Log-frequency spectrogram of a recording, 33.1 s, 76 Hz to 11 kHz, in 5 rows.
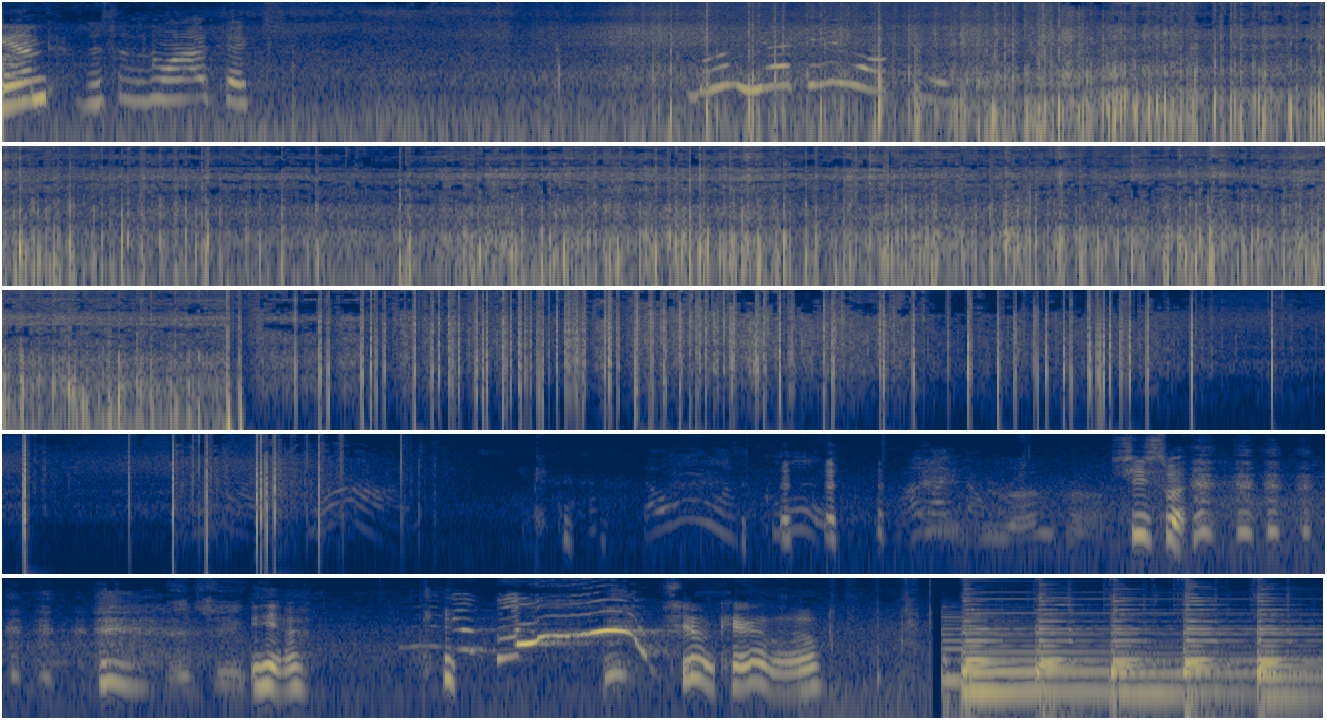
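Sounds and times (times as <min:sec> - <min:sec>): firework crackling: 0:00.0 - 0:22.1
firework sharp pops: 0:01.2 - 0:22.1.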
